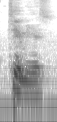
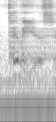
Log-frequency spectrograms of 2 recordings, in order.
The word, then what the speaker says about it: Timaeus: Now we was hearing there was basically two pronunciations. You was hearing one pronunciation of the book that of the title of the book that Plato wrote, Timaeus. We was hearing that pronunciation, Timaeus.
